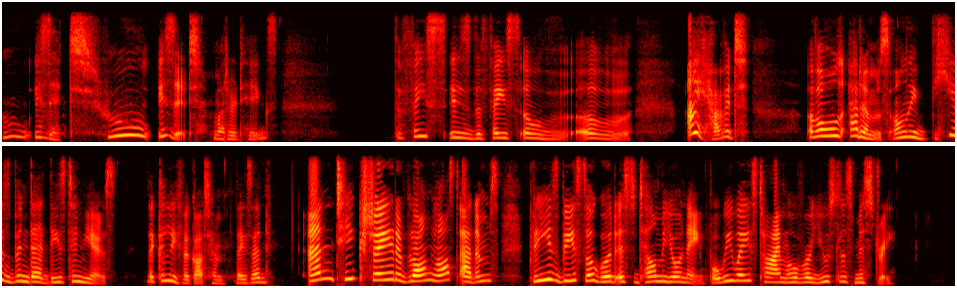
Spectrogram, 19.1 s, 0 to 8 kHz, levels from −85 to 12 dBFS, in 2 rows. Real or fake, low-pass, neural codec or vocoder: real; 7.2 kHz; none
